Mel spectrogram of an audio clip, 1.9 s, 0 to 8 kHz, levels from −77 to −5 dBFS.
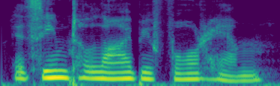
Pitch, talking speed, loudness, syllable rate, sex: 165 Hz, 190 wpm, -16 LUFS, 5.5 syllables/s, female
